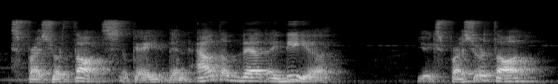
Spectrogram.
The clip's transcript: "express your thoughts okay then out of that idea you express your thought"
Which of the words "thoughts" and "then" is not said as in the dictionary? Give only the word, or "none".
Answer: none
